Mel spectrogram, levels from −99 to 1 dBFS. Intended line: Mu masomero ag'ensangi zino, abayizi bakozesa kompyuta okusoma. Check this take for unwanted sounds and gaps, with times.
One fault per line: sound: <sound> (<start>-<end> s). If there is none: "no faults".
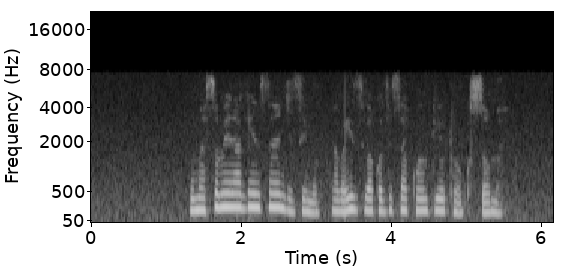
no faults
